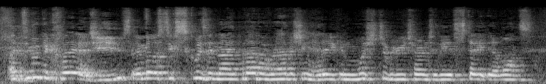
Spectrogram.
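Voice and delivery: hammed-up uppity English lady; snooty English accent. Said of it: "apes my snooty accent".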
